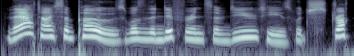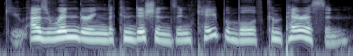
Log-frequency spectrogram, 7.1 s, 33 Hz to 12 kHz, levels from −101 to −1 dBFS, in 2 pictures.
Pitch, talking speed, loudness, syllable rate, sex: 205 Hz, 155 wpm, -21 LUFS, 5.0 syllables/s, female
